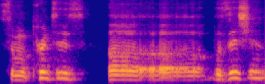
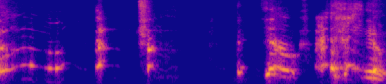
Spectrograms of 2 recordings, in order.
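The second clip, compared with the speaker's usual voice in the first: very high mock screaming, hollering, crying-like wailing rant. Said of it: "screaming and hollering".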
